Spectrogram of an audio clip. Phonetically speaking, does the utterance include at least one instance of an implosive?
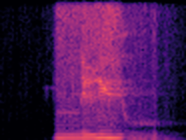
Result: no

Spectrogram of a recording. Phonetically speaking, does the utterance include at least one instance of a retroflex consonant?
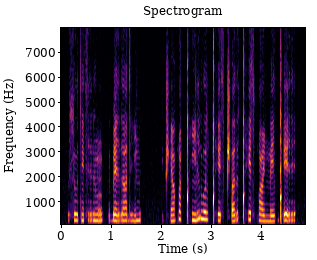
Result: no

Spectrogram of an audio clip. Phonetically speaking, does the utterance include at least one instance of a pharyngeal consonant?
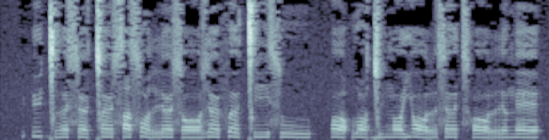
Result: no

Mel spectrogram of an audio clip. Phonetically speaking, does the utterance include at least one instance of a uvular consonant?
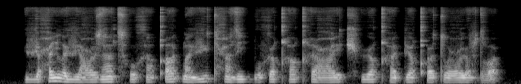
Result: yes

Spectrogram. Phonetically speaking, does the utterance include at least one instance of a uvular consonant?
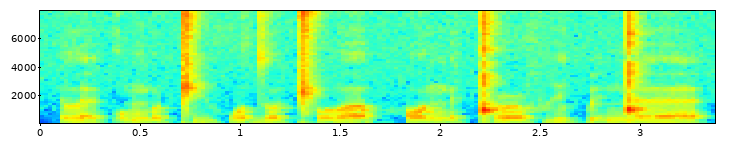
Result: no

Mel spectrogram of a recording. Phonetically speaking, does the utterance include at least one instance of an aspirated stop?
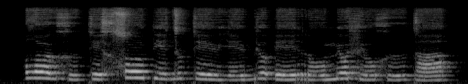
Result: no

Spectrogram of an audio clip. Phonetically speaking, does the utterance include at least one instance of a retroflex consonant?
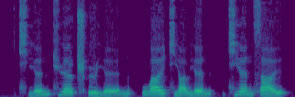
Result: yes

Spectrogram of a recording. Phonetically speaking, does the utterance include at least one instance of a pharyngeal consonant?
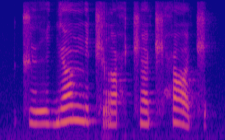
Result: yes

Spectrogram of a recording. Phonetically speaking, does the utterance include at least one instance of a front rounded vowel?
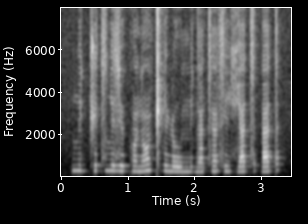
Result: yes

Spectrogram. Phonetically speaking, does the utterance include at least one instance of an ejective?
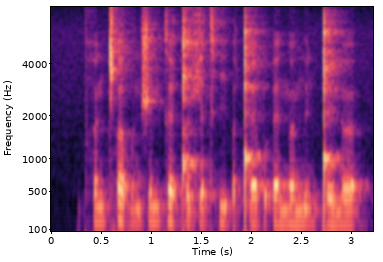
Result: yes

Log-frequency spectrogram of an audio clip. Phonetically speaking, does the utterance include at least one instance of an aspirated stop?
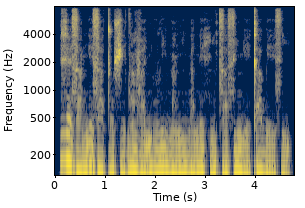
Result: no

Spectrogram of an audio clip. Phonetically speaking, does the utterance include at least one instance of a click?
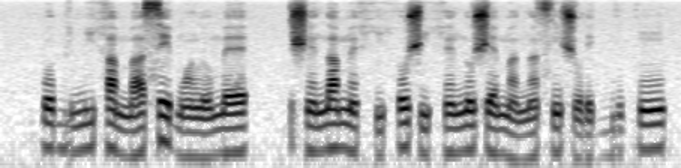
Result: no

